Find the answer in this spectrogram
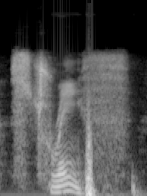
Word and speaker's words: strength: Strength, que é força. Strength. Força. Olha o th no final ali. Strength. Strength. Muito cuidado com essas palavras.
